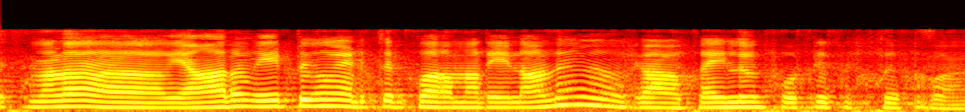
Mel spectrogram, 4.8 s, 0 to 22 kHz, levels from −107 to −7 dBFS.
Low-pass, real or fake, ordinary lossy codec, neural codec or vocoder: 7.2 kHz; fake; none; codec, 16 kHz, 1 kbps, FunCodec, trained on Chinese and English, 50 frames a second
